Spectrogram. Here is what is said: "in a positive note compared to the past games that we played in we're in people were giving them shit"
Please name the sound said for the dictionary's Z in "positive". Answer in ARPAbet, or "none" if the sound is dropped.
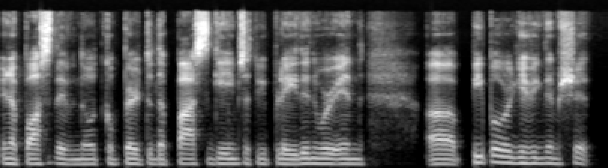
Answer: S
